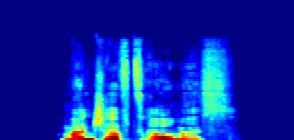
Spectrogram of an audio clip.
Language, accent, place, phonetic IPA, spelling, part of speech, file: German, Germany, Berlin, [ˈmanʃaft͡sˌʁaʊ̯məs], Mannschaftsraumes, noun, De-Mannschaftsraumes.ogg
- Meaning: genitive singular of Mannschaftsraum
